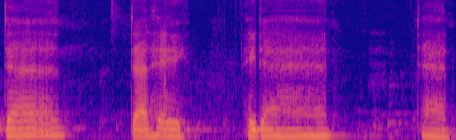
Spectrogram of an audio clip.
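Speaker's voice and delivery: soft, timid half-hearted calling. Pretend. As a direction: mumble Dad quietly, no urgency. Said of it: "you don't just go".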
